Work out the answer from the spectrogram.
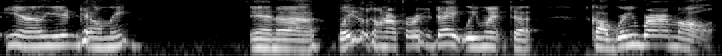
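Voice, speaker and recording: An older woman with a Southern US accent hosts a casual livestream. She talks in a folksy, meandering way, wandering from one story into the next. Her voice sits at an average pitch for a woman. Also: sharp tone, poor audio. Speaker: livestream host. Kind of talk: casual rambling chat to livestream viewers.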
